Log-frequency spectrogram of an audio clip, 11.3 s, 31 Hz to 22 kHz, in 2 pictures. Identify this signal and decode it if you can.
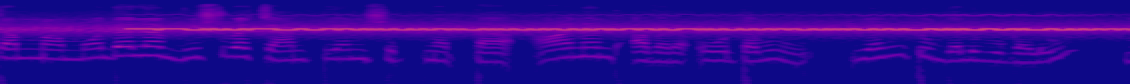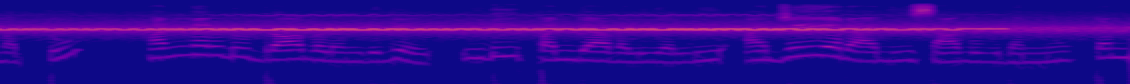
RTTY (50 baud, 170 Hz shift), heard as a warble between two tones, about 2200 Hz centre, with radio static, a narrow filter and speech in Kannada. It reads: TOUS CES ALBUMS PARAITRONT PAR LA SUITE EN LANGUE ESPAGNOLE.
